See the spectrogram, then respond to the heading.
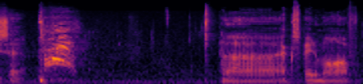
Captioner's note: Donnie coughs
